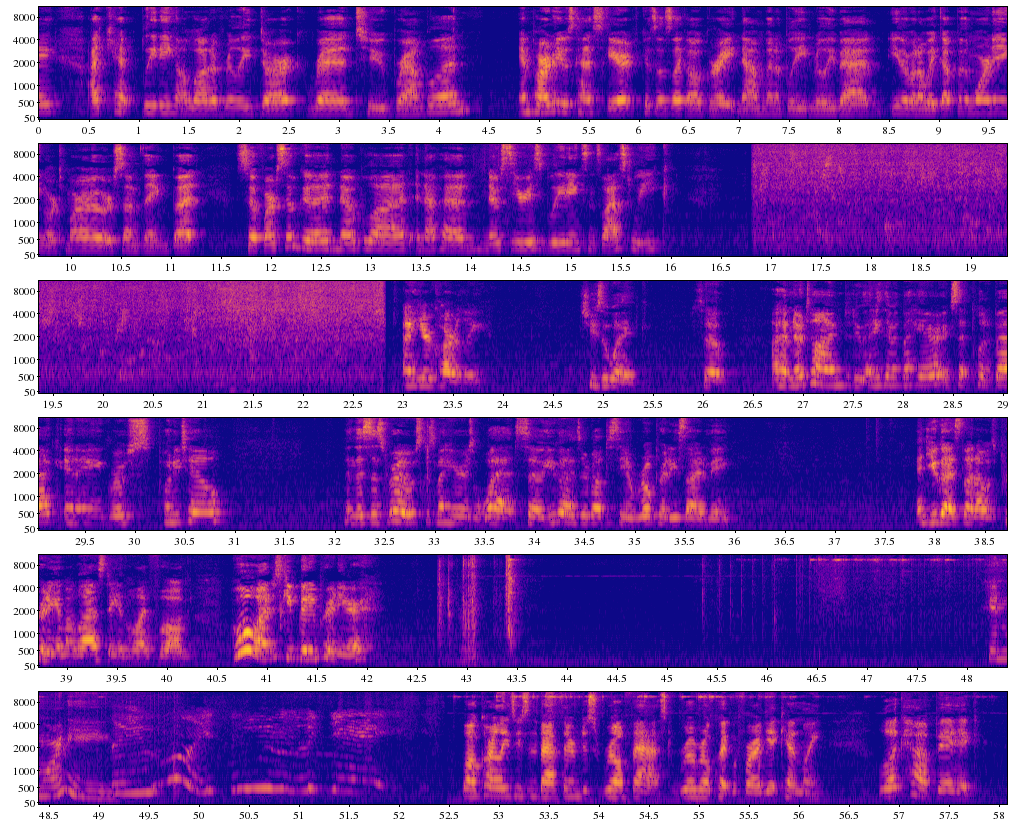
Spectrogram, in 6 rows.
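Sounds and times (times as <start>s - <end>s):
shower water spray hissing: 16.8s - 22.8s.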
